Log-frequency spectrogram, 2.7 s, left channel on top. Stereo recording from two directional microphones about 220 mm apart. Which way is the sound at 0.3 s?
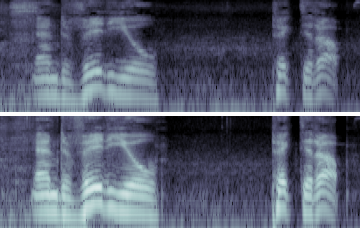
50° right (ahead or behind).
